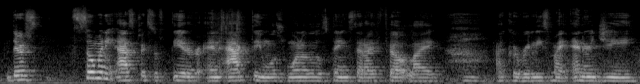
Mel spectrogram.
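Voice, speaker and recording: Passionate interview guest, female, slightly low voice, heard from a distance with faint background noise. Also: moderate pace. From Puerto Rico. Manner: passionate, expressive. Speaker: interview guest, entertainment correspondent. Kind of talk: casual interview answers. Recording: echoey room, distant mic, faint noise.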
